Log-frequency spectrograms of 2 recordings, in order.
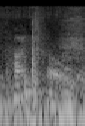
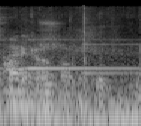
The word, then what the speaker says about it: Pineco: No, it's Pineco. You guys talking about finding out? Yeah. Just attack with my Pineco. The official pronunciation is Pineco.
